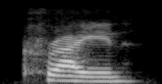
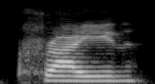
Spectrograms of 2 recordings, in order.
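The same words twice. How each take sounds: The two takes are said the same way.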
